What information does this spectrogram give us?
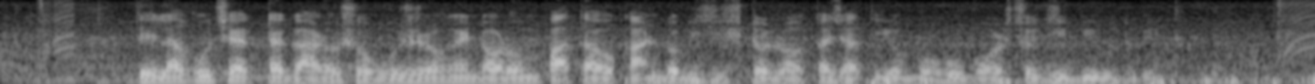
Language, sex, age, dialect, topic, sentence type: Bengali, male, 18-24, Standard Colloquial, agriculture, statement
